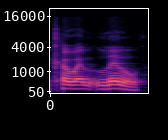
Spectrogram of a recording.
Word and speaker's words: Coelho: It's Brendan Coelho. Actually Cole, but I'll pronounce it how I damn well want, Brendan.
